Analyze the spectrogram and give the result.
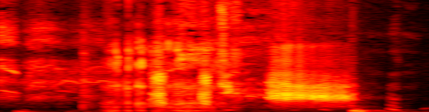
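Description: A German Shepherd dog growls and snarls, a rough, continuous rumble that swells into a sustained harsh growl before breaking off into a short whine, with no one speaking.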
